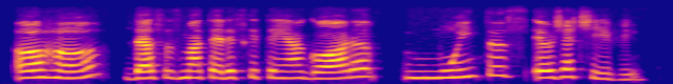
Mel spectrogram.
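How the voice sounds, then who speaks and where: A woman's high voice at a very slow pace, with fairly even intonation. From Brazil, Volta Redonda, Rio de Janeiro state. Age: 20s. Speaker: university student. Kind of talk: class introduction. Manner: halting.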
